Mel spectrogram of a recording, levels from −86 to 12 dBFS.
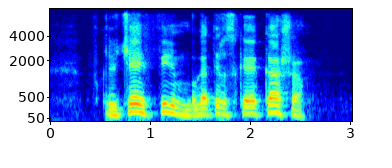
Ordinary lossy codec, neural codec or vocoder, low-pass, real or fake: Opus, 32 kbps; codec, 24 kHz, 3.1 kbps, DualCodec; 7.2 kHz; fake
